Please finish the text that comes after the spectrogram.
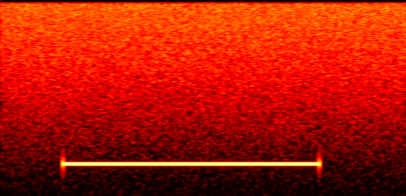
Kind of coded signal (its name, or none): telephone call progress tone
